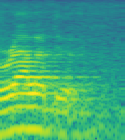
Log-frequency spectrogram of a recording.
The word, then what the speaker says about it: relative: Mọi người đọc cái từ này là relative. Relative. Trọng âm mọi người có thể để là âm đờ đúng không? Trọng âm nhất này. Relative, âm tờ này nó biến thành âm đờ trong phim.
